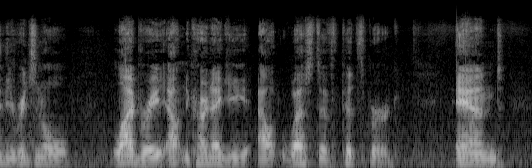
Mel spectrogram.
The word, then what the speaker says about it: Carnegie: So, Andrew Carnegie. Oh yeah. But the town that that they the town that's named after him is called Carnegi with the second syllable.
